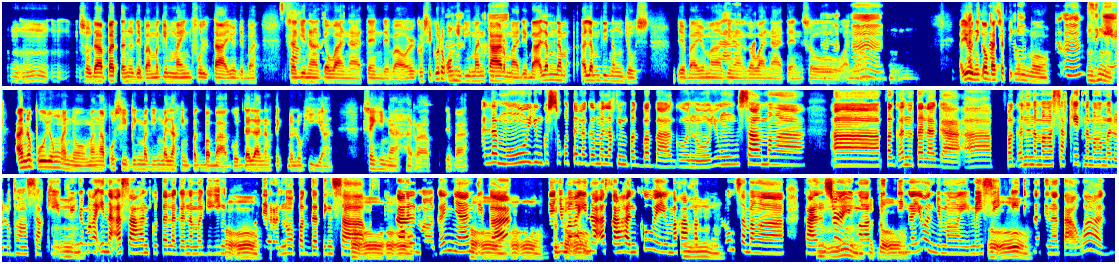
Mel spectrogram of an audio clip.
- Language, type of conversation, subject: Filipino, unstructured, Ano ang pinaka-kamangha-manghang imbensyong pangteknolohiya para sa’yo?
- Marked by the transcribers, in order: static; distorted speech; mechanical hum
